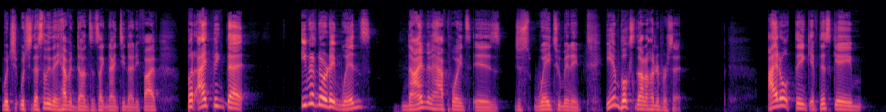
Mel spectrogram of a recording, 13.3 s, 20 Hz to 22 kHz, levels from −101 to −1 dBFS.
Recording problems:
none

